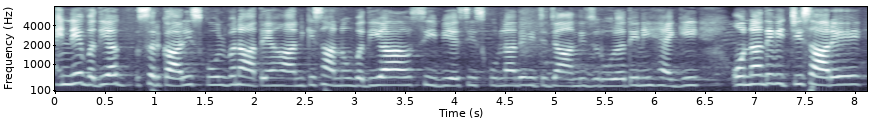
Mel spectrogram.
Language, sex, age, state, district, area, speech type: Punjabi, female, 18-30, Punjab, Ludhiana, urban, spontaneous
